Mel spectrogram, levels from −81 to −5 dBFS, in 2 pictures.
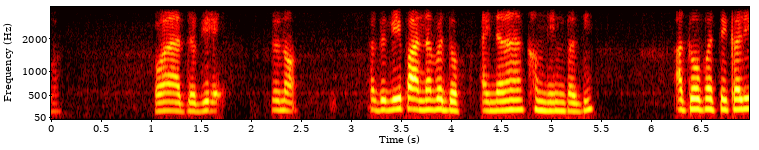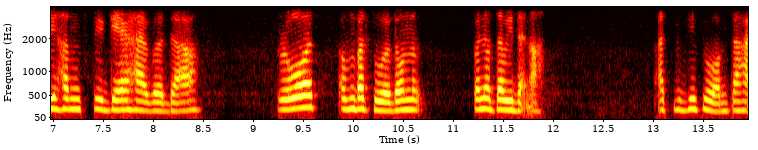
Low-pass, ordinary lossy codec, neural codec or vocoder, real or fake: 3.6 kHz; Opus, 16 kbps; codec, 16 kHz in and 24 kHz out, 0.6 kbps, FocalCodec, streaming, 2048 codes; fake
